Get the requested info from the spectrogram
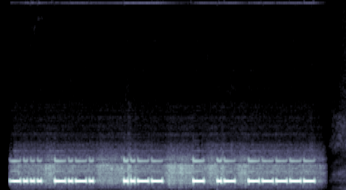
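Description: Loud electronic beeps, all at one pitch, keyed on and off in quick irregular groups of short and longer tones, with a hiss behind them and a thin, telephone-like sound.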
